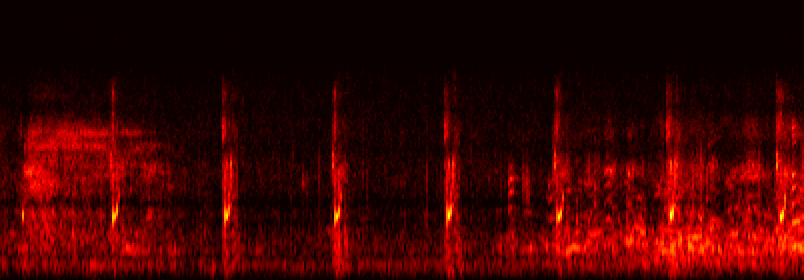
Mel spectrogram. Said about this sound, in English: Oh, no. The shower is dripping. Yep, sure is. Somebody should get up and fix it.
